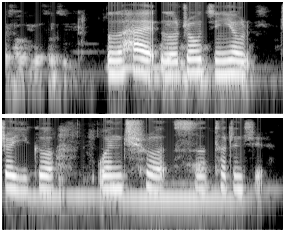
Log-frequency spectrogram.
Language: Chinese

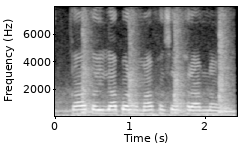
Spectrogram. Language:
Bhojpuri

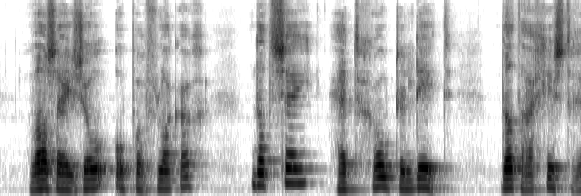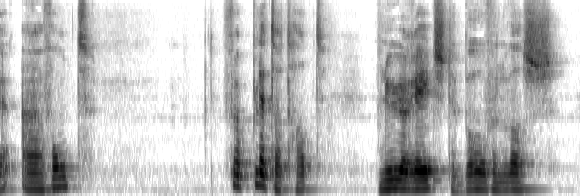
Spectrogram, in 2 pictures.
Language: Dutch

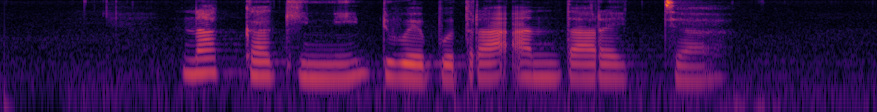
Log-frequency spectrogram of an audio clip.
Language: Javanese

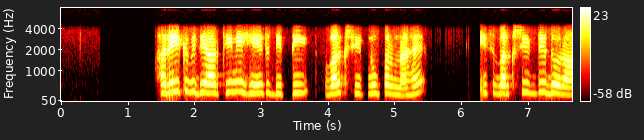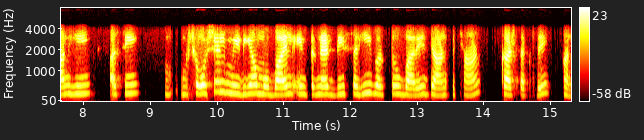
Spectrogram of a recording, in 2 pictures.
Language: Punjabi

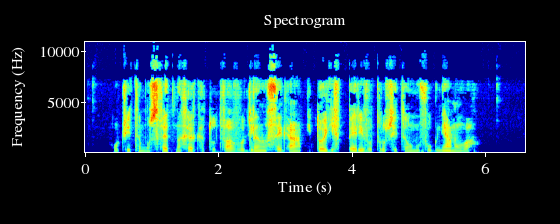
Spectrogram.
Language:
Bulgarian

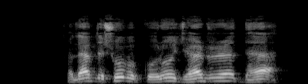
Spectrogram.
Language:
Pashto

